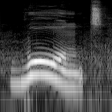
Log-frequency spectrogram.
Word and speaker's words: want: want. want. عندي W وبعدها حرف ال A، فهخلي ال A هنا يتنطق أو، فأقول و. won't. يبقى لما الاقي ال A قبلها W هنطقها غالبا O، فاقول won't.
